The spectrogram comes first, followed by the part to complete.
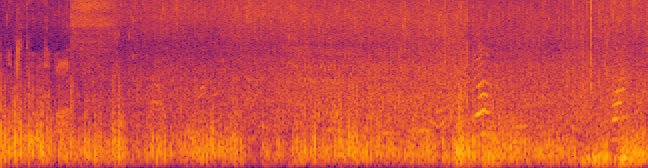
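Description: Wind buffeting the microphone, with small waves lapping at the shore of a lake. A few brief high chirps come near the end.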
